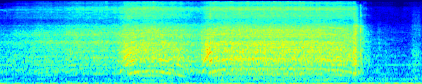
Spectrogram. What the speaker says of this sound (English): Drilled through there.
